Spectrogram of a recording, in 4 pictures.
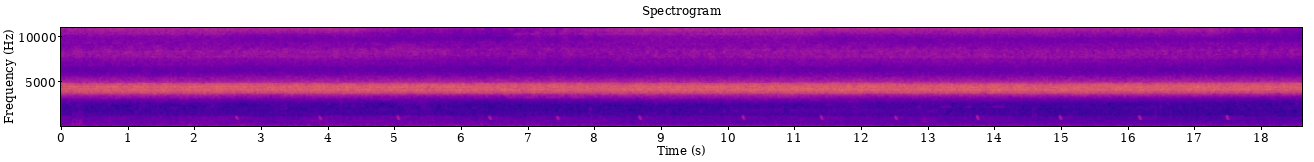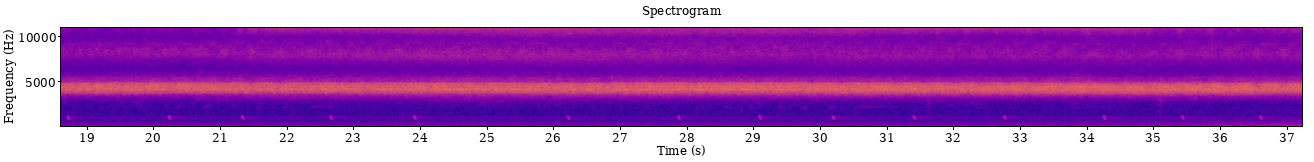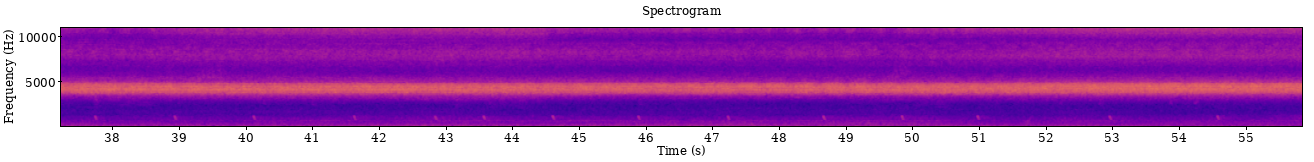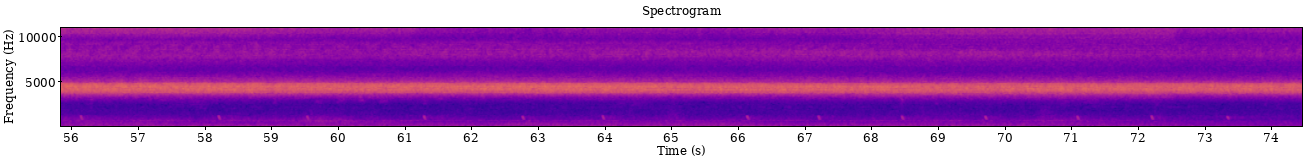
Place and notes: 投64鄉道, 桃米里Puli Township - in the morning
in the morning, Bird sounds, Cicadas sound
Zoom H2n MS+XY
Nantou County, Puli Township, 水上巷, 8 June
